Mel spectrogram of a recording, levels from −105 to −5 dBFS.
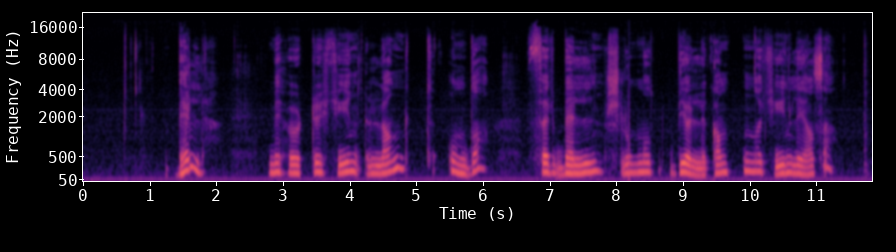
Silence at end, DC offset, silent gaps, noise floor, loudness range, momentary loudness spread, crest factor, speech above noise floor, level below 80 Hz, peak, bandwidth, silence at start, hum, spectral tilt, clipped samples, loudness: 0.1 s; under 0.1%; none; -73 dBFS; 3 LU; 17 LU; 18 dB; 28 dB; -74 dBFS; -28 dBFS; 17.5 kHz; 0.1 s; none; -5.5 dB/octave; under 0.1%; -46 LUFS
